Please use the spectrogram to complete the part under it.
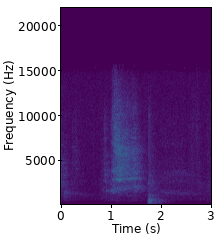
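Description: Dumbbells thud down onto the floor.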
